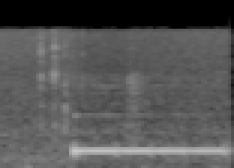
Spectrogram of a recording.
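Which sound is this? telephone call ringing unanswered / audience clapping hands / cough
telephone call ringing unanswered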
